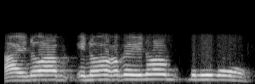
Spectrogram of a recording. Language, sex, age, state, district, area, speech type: Sindhi, male, 30-45, Gujarat, Kutch, rural, conversation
